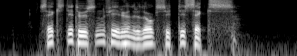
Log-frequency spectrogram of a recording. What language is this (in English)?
Norwegian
